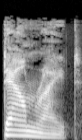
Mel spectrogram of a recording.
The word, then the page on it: downright: American English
